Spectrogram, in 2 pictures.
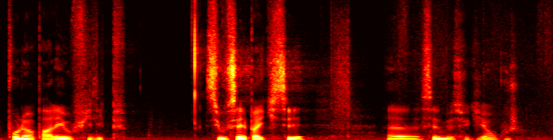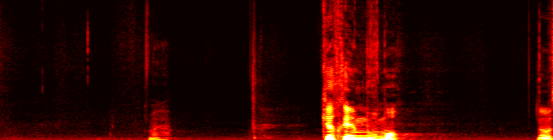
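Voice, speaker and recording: A man preaching a sermon in French with an English accent, emphatic at times and restarting his phrases with fillers. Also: a little high. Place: church hall. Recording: long church hall reverb.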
